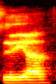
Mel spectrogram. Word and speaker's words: Thuya: Thuya. Thuya. No, it's literally It's pronounced thuya.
